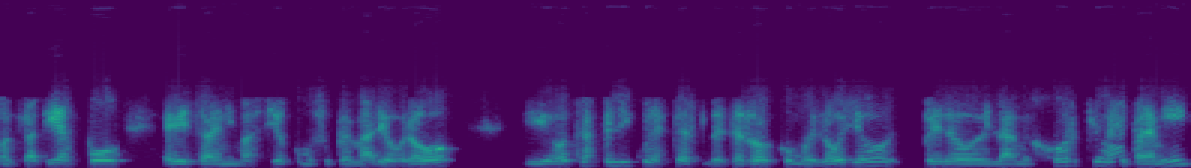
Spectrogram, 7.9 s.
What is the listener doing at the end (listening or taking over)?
listening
